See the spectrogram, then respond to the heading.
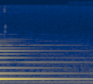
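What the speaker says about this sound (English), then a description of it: "So let's hear what this would sound like on the keyboard." A single sustained C note on a keyboard rings clearly and alone, slowly decaying over about a second and a half.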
